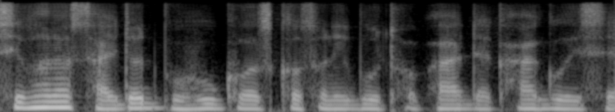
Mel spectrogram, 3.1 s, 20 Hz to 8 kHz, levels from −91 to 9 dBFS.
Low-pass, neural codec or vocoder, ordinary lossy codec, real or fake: 7.2 kHz; codec, 16 kHz, about 1 kbps, DyCAST, with the encoder's durations; none; fake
